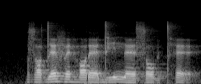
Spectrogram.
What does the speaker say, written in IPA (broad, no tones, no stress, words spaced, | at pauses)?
zɒdɛvɛ ɦɒɾɛ di nɛ sɔɡtʰɛ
